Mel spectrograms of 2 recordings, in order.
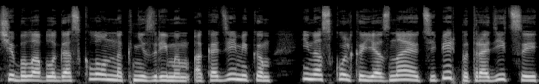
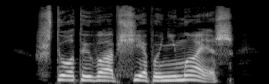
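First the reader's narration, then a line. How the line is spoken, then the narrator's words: Growled. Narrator (Russian): прорычал Энди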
